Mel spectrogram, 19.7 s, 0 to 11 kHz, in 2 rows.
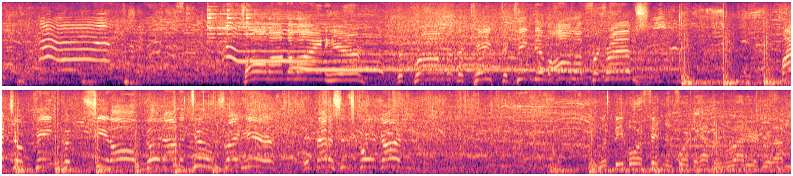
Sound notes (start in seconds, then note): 2.5 bell rings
